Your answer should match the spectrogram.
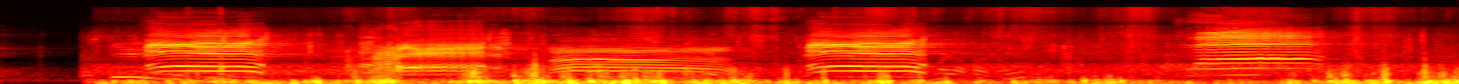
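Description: A sheep stuck in a narrow trench bleating as it is hauled out, five long bleats about two seconds apart. Under the bleats runs a continuous low rumbling noise.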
